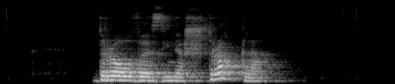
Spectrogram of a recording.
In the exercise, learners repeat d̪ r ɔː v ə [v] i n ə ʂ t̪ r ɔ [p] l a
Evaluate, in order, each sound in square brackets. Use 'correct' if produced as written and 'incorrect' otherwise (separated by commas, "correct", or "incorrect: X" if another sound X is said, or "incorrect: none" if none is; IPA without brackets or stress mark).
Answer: incorrect: z, incorrect: k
